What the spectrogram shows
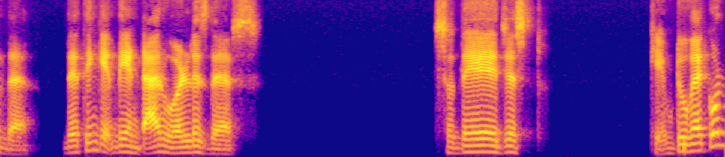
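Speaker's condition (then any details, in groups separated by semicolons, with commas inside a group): No condition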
